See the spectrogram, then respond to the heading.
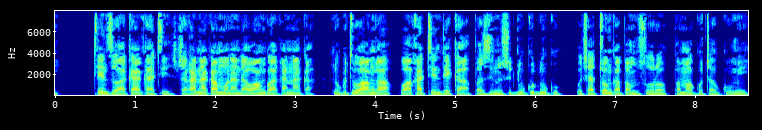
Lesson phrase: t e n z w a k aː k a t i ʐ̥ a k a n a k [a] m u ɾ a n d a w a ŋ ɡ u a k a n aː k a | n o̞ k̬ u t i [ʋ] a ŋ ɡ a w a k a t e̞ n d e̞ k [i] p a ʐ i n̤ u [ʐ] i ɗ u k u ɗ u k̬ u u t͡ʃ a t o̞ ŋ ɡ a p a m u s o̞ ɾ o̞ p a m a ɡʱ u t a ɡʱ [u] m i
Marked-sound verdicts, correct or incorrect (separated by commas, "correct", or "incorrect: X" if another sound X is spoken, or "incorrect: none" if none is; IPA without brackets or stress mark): correct, incorrect: w, incorrect: a, correct, incorrect: uː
